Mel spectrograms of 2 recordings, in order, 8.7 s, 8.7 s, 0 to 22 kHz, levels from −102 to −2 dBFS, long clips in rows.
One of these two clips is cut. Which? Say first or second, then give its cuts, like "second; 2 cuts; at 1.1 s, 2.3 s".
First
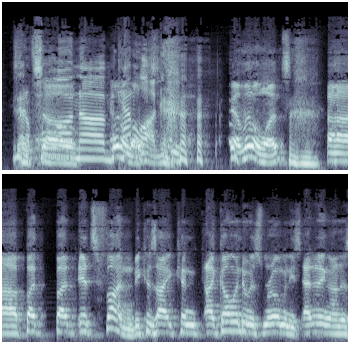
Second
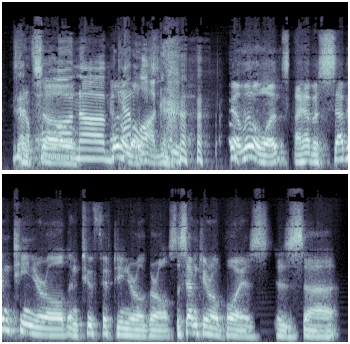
second; 1 cut; at 3.6 s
